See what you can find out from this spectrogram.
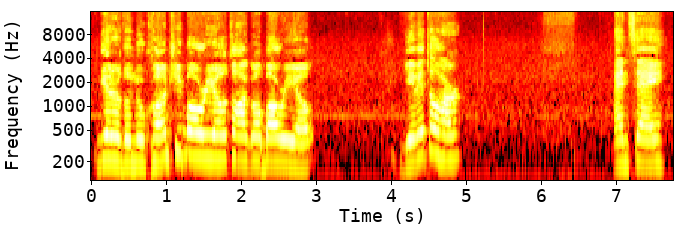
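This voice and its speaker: A man's voice: high-pitched, fairly bright tone, slight background noise. A man voicing an eager, silly chihuahua who gives playful, repetitive love advice.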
